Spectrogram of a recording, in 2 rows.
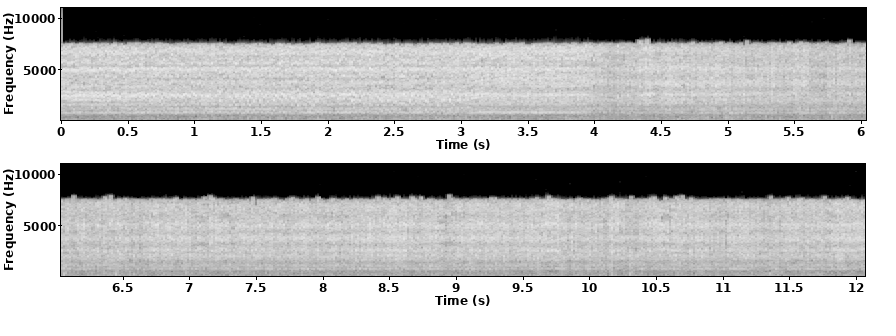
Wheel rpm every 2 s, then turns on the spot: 200, 210, 230, 230, 230, 230.
none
